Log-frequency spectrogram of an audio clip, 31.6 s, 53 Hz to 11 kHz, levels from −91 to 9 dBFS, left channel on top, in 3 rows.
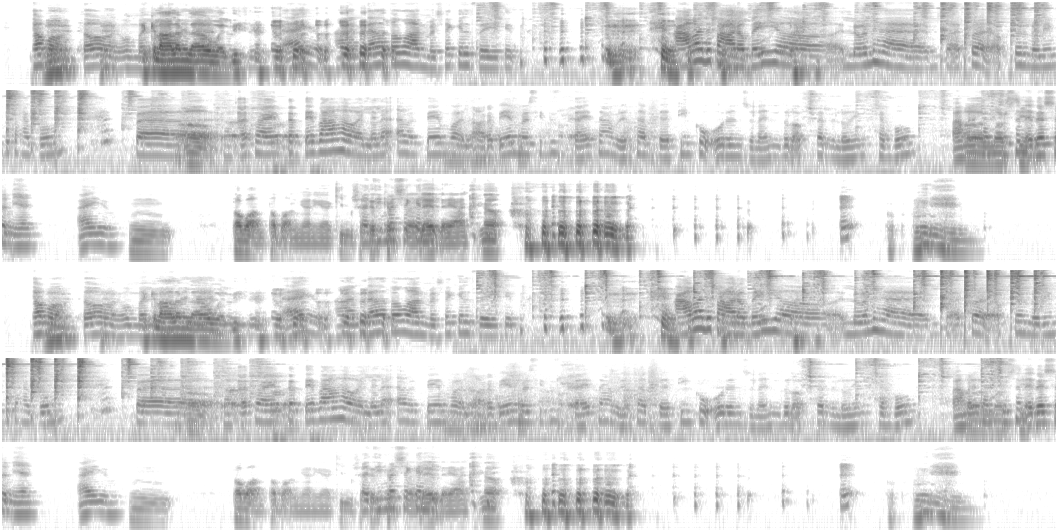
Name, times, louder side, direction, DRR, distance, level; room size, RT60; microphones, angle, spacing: voice 1, 0.3-5.1 5.4-5.5 6.5-11.6 11.9-19.7 20.0-21.4 21.8-22.2 24.7-25.4 25.9-26.0 29.4-29.6 30.3-30.6, left 2 dB, 25° left, 1.0 m, -48 dB
voice 2, 1.4-3.9 6.0-6.8 7.2-7.4 7.9-8.0 12.3-12.6 20.1-20.8 22.4-22.8 23.4-27.4 30.2-30.8, left 7 dB, 85° left, 0.3 m, -41 dB
sound 1, 4.7-5.0 5.3-5.6 5.8-6.1 6.4-6.6 6.9-7.2 7.4-8.8 9.1-13.8 14.1-14.2 14.9-15.8 16.1-16.4 16.6-17.1 18.5-18.7 19.1-19.4 19.7-20.0 20.3-20.6, right 10 dB, 50° right, 0.6 m, -39 dB
5.6 x 2.8 x 2.7 m
head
